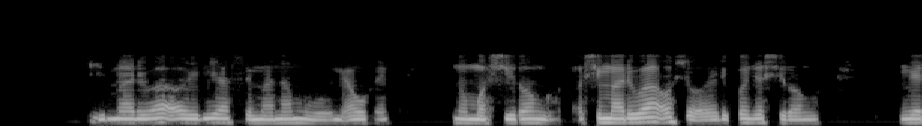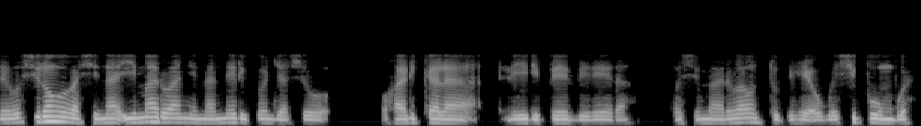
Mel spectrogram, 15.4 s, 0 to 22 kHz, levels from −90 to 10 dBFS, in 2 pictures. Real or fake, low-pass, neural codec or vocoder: real; 3.6 kHz; none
